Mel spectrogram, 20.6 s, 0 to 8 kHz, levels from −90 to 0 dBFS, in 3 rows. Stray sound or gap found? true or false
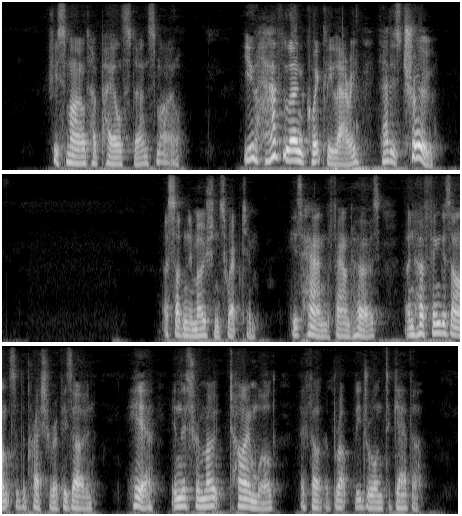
false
